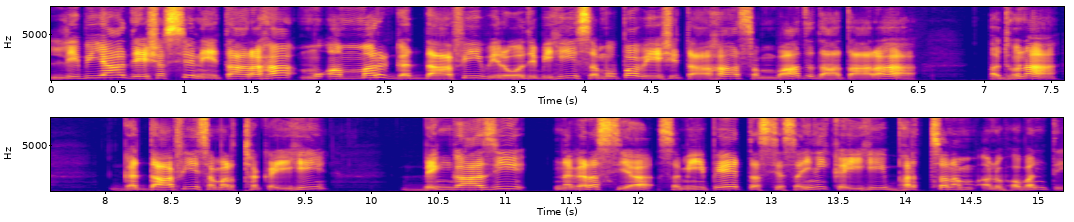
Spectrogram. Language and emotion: Sanskrit, neutral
